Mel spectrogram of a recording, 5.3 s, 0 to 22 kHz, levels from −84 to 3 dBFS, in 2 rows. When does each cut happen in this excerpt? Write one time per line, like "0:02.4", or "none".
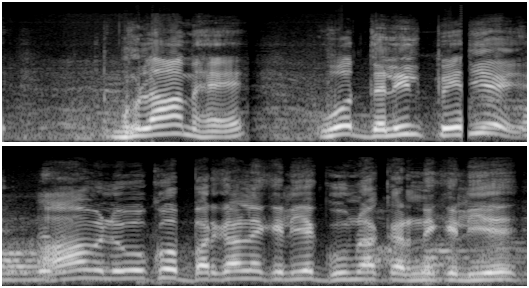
0:02.3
